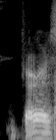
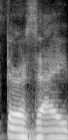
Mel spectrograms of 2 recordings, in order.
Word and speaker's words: Terzij: Terzij Okay, so it's Terzij de Horde. It's a it's a the I sound is difficult. It doesn't really exist in English and you all know it's all about this as a linguist.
